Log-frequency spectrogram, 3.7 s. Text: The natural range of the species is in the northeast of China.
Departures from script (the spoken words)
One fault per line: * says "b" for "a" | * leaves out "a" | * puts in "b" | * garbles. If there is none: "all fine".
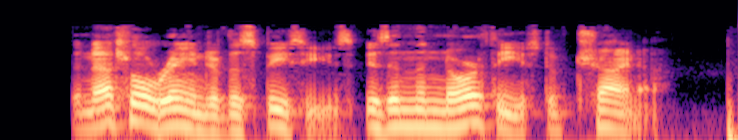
all fine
